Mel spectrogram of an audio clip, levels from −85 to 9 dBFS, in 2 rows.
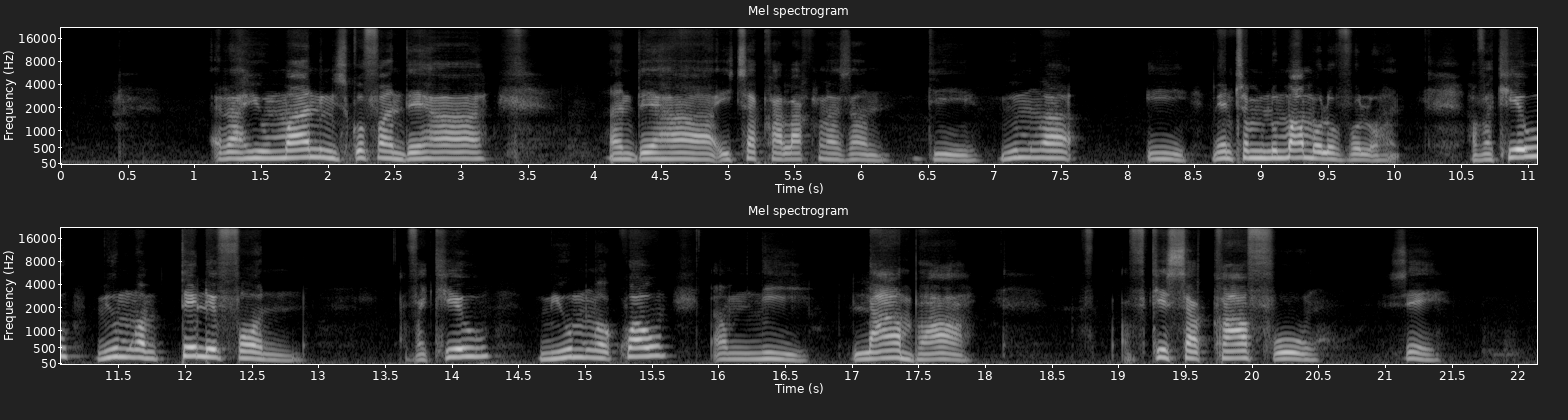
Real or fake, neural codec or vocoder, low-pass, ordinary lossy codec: fake; autoencoder, 48 kHz, 128 numbers a frame, DAC-VAE, trained on Japanese speech; none; none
